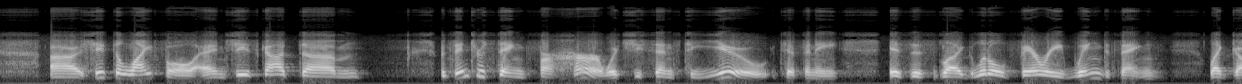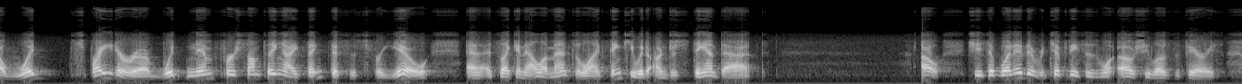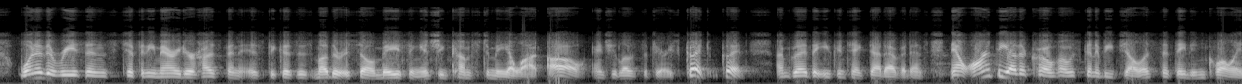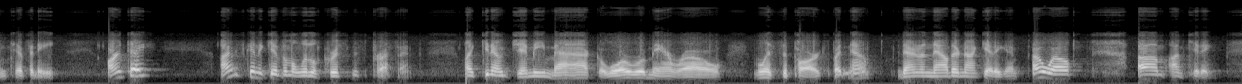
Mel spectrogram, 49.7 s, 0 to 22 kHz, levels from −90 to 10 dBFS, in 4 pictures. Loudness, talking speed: -16 LUFS, 180 wpm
